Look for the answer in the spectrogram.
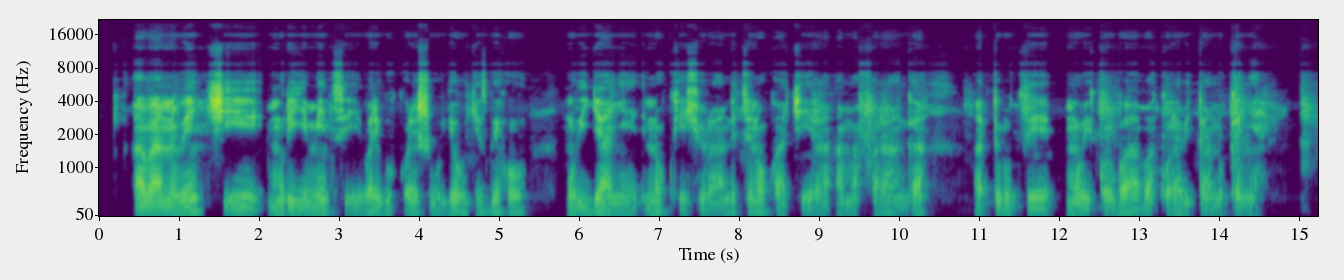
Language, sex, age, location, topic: Kinyarwanda, male, 25-35, Huye, finance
